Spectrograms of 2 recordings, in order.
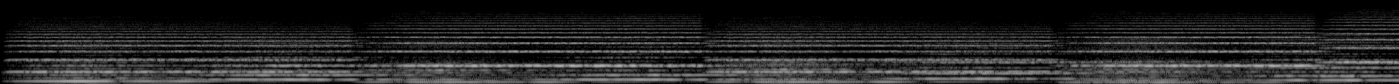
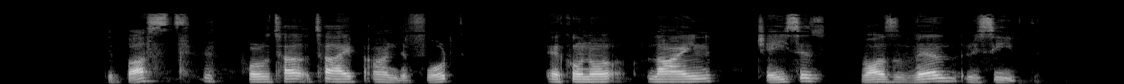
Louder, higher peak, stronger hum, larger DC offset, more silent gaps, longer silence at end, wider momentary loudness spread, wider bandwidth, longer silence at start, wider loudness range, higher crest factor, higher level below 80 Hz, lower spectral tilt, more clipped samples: second, -30 LUFS vs -21 LUFS; second, -16 dBFS vs -4 dBFS; neither; neither; second, none vs 5.09-5.45 s; second, 0 s vs 1.1 s; second, 6 LU vs 15 LU; first, 16.5 kHz vs 11.5 kHz; second, 0.05 s vs 1.1 s; about the same, 4 LU vs 2 LU; about the same, 14 dB vs 18 dB; about the same, -62 dBFS vs -66 dBFS; about the same, -4 dB/octave vs -5 dB/octave; neither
